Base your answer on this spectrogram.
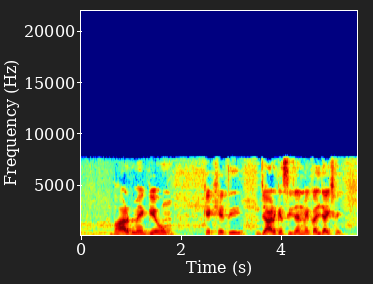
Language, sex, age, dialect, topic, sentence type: Magahi, male, 18-24, Western, agriculture, statement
